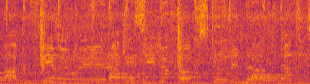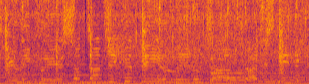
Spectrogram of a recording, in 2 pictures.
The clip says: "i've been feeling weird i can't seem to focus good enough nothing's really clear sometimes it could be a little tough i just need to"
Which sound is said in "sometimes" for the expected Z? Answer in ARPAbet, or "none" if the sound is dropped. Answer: Z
